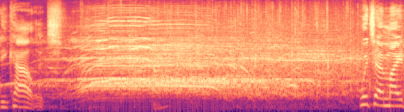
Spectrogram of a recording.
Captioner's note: applause, cheering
